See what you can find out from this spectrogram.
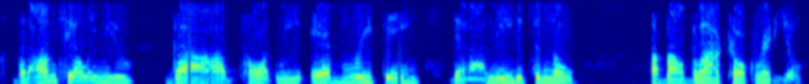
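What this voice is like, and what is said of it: New Orleans accent. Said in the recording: “I'm from New Orleans. I have an accent”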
